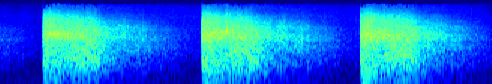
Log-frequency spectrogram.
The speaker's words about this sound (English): Now, one after the other, the contestants continue taking turns shooting. While most hit the paper, Alvin's shots all land squarely inside the target fork.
